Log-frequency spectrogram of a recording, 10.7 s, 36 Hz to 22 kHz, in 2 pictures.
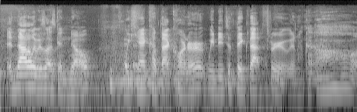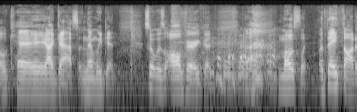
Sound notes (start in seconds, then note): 8.0 group laughing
